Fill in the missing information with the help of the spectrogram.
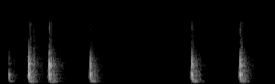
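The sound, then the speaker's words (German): Six sharp knocks tapped out in the shave-and-a-haircut rhythm: a quick cluster of four, a pause, then two final raps. Crisp and alone, with no talking. “Das heißt, Shave in the Haircut, Two Bites.”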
